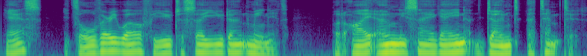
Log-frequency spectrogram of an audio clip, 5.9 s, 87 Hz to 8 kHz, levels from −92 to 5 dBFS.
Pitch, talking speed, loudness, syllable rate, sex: 105 Hz, 195 wpm, -15 LUFS, 5.0 syllables/s, male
